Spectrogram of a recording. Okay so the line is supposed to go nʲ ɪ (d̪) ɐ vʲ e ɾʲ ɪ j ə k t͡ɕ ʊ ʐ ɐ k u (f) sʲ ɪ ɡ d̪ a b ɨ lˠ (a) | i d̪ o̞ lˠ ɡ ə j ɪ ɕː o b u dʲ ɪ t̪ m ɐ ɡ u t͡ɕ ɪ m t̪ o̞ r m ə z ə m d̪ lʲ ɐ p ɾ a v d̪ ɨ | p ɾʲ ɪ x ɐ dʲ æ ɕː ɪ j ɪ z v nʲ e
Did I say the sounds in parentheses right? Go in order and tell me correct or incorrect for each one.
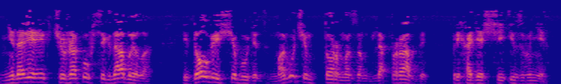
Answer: correct, correct, incorrect

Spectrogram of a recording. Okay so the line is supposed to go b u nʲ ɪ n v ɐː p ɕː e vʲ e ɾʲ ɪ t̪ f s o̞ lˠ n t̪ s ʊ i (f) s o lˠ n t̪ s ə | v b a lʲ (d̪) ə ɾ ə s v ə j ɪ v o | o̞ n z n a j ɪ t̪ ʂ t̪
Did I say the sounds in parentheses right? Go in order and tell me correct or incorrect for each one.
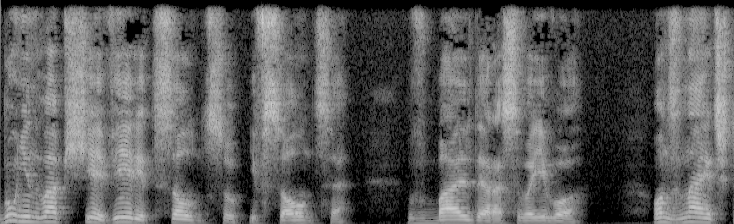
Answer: correct, correct

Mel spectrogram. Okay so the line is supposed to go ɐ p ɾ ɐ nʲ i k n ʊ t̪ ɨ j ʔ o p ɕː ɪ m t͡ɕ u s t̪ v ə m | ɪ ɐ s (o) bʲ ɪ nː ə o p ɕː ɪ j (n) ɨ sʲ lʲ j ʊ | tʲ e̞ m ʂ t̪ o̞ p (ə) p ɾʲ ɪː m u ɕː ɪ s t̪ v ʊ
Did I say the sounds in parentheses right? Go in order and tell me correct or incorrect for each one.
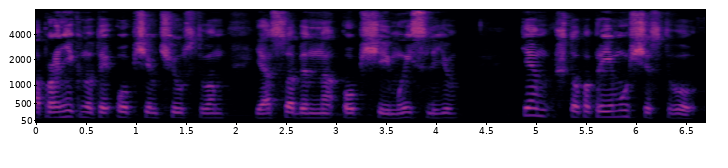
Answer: correct, incorrect, correct

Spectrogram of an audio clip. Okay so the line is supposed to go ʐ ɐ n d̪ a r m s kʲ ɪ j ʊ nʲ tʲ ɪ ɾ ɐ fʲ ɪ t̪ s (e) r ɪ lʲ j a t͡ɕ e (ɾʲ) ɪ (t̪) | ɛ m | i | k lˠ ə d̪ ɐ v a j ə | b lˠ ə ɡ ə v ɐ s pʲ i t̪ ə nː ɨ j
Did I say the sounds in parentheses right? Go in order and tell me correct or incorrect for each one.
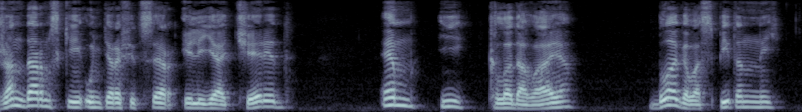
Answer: incorrect, correct, incorrect

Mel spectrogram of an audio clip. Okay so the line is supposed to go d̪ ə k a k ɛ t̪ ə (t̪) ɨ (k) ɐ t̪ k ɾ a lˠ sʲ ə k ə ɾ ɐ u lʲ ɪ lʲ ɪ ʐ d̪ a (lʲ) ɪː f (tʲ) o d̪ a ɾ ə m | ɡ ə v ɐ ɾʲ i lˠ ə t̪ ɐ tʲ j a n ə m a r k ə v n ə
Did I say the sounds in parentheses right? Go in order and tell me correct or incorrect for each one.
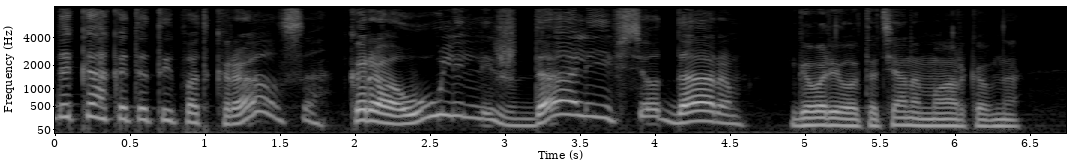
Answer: correct, incorrect, correct, incorrect

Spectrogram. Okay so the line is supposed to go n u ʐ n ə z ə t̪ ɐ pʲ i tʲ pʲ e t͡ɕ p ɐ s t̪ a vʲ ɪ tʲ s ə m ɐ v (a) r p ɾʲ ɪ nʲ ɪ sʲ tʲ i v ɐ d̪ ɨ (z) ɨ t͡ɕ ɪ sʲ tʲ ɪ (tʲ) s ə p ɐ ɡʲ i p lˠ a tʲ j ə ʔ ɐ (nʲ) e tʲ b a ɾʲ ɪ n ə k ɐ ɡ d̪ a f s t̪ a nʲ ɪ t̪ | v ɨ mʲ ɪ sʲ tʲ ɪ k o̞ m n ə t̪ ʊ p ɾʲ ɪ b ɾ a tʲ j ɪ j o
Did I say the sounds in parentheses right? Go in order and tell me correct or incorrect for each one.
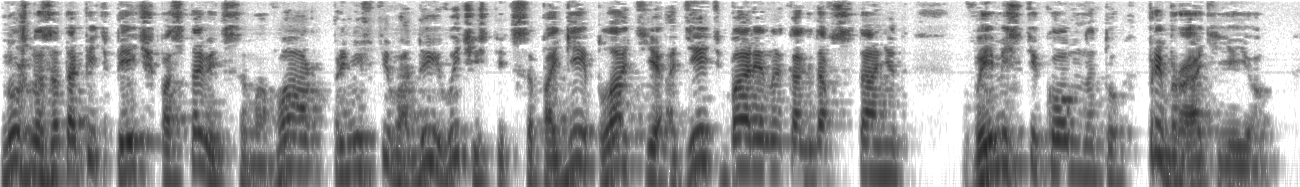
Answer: correct, incorrect, correct, incorrect

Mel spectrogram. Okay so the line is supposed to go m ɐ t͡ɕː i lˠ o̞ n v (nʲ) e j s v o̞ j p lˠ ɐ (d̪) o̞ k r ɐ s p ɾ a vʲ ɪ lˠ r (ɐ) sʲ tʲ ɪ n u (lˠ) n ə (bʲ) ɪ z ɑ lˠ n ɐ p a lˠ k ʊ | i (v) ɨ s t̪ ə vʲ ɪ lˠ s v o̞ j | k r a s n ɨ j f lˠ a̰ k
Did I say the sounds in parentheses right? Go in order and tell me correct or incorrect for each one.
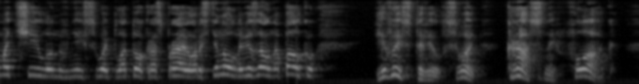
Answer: correct, incorrect, incorrect, correct, incorrect, correct

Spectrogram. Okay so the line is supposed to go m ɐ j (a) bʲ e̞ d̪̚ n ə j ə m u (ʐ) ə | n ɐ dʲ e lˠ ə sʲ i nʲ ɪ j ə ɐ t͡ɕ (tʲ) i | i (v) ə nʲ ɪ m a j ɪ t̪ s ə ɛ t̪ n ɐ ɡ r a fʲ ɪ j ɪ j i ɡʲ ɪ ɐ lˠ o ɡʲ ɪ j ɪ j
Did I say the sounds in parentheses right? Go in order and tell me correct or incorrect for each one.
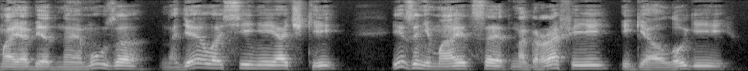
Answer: correct, incorrect, incorrect, incorrect

